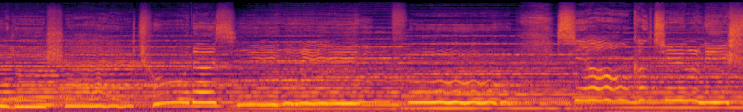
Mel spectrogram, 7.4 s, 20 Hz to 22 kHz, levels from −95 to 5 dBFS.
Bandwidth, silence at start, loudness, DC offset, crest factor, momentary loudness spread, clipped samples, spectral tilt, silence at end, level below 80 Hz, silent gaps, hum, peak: 18.5 kHz; 0 s; -16 LUFS; under 0.1%; 12 dB; 6 LU; under 0.1%; -4 dB/octave; 0 s; -46 dBFS; none; none; -4 dBFS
